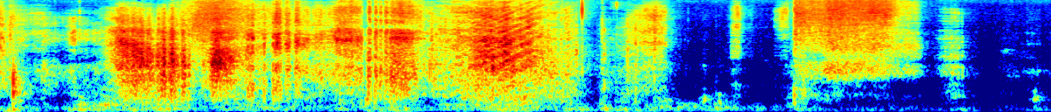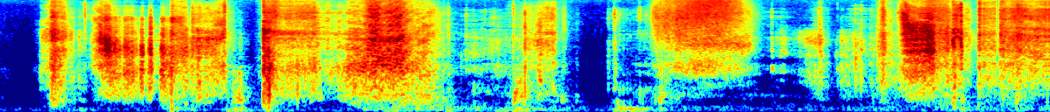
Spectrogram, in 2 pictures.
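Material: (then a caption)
Paper. Fingertips flip the thin, aged paper pages of a vintage botanical book lying open and press them flat. Bright, crisp rustling and crinkling swells in bursts, separated by brief quiet pauses. The papery sound stays light, with almost no low end.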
